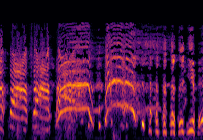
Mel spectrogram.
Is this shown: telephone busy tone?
no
